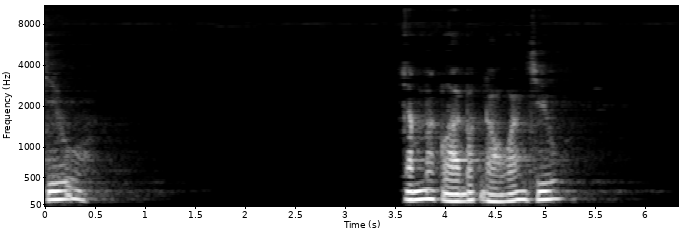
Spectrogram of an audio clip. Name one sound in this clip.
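A middle-aged man speaks calmly and slowly, close by.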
